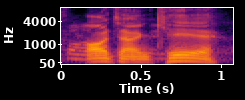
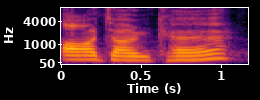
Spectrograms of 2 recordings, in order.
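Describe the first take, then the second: First: Put-on lower, lightly done Brummie accent; second try at a Brummie accent. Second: Put-on slow, drawn-out Brummie accent that slips toward Australian; mock Brummie accent. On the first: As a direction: have another go at "I don't care" in a Brummie accent. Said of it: "I mocked your accent like that". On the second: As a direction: stretch out "I don't care" in a half-Australian Brummie accent. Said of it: "That sounds a little bit Australian".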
